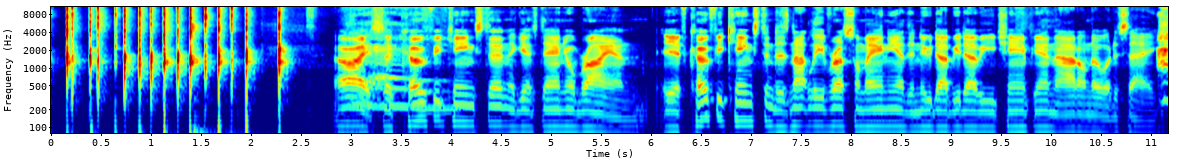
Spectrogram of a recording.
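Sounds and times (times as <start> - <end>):
people clapping: 0.0 - 2.5
speech: 2.8 - 11.1.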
